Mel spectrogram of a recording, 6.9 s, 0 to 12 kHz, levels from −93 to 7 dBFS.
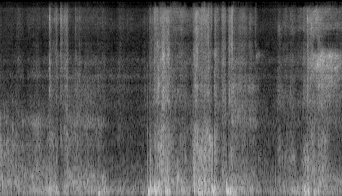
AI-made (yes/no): yes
